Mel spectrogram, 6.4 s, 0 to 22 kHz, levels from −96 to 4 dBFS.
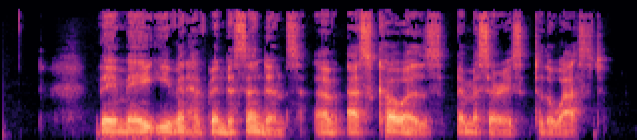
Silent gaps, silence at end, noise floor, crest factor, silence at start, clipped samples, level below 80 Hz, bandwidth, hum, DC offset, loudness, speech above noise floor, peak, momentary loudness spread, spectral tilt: none; 0.35 s; -52 dBFS; 18 dB; 0.65 s; under 0.1%; -56 dBFS; 17 kHz; none; under 0.1%; -19 LUFS; 33 dB; -2 dBFS; 10 LU; -3.5 dB/octave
